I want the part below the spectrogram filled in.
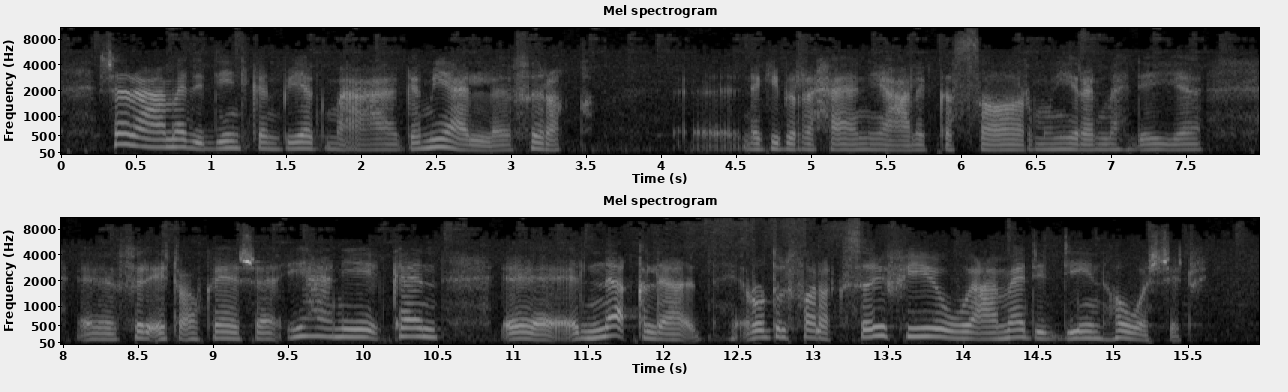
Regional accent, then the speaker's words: Tanta, Gharbia, Egypt; born or raised there

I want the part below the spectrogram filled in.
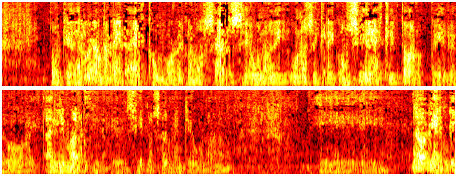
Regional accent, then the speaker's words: Argentina; moved away; de una experiencia que viví hace poco en Buenos Aires. Bueno, tú sabes que hace poco estuve en mi país y vi muchas obras de teatro

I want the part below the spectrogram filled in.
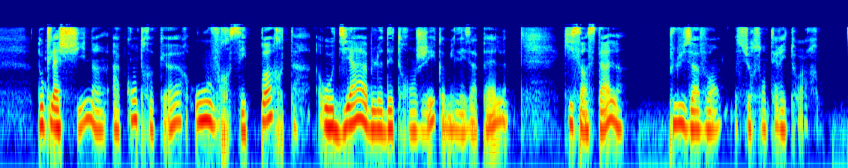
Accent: Switzerland; Donc, en tant que Suissesse, j'aurais bien voulu

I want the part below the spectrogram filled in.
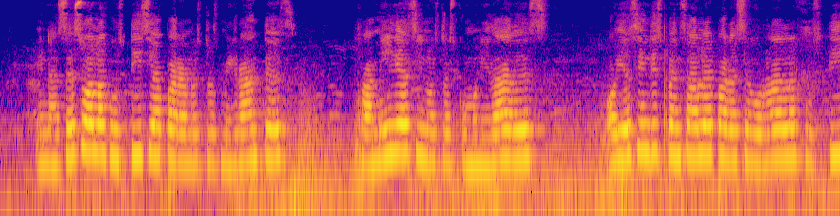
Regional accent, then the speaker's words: Guerrero, Mexico; Yo vengo del estado de Guerrero, Tierra Caliente.

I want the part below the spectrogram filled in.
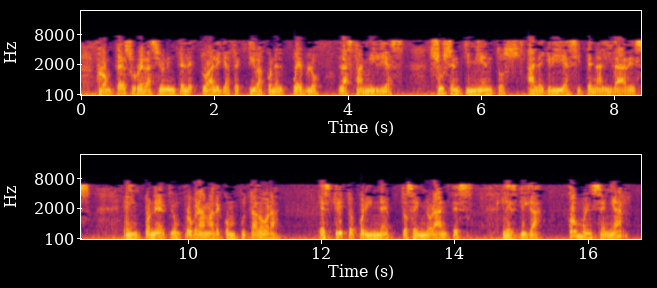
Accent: Mexico; Somos mexicanos. Hemos de ser tratados como tales.

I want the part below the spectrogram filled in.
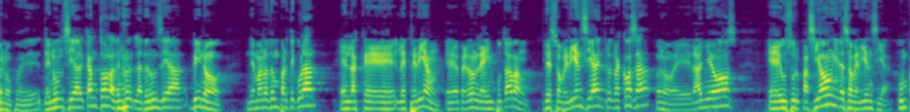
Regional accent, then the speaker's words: Palma del Río, Andalusia, Spain; yo soy de Palma del Río, el pueblo donde está la finca de Somonte

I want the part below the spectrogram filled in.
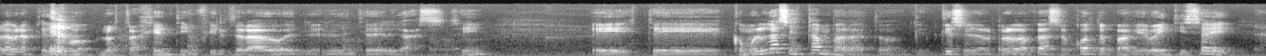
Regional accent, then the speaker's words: Buenos Aires, Argentina; Yo me crié en Buenos Aires, mi infancia la pasé en Buenos Aires.

